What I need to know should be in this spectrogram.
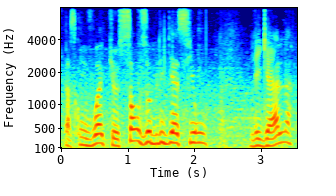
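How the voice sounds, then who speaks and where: A man from Alsace in France speaks in a mellow, slightly high voice, earnest and measured as he explains. He records himself on a phone on a city street corner. Faint traffic hums behind him. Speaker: expatriate vlogger. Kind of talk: informal video message. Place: street corner in a busy city neighborhood, outdoors. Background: faint city street and traffic noise.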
